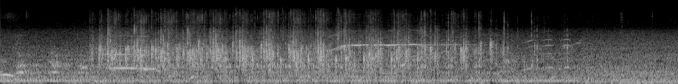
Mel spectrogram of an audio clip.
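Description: A group of players claps their hands in applause.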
